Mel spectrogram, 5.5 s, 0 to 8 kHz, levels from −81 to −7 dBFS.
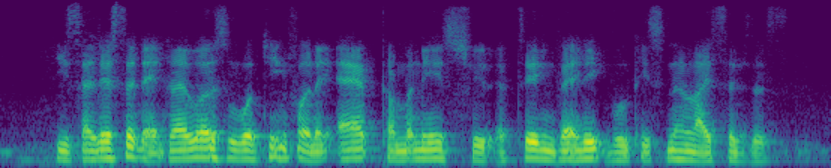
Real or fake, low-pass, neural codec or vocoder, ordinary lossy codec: fake; 7.2 kHz; codec, 16 kHz, 1 kbps, FunCodec, trained on LibriTTS, 50 frames a second; Opus, 24 kbps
